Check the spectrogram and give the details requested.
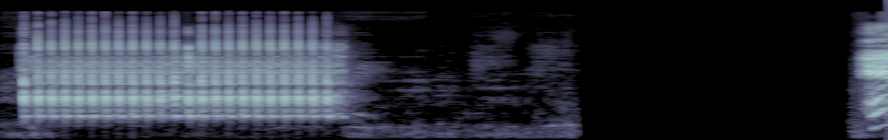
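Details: A fast, bright electric ringing like a telephone bell, then a soft low rumble, a pause, and the start of another tone.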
